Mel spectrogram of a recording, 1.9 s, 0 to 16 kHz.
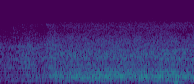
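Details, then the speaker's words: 2024 Flagstaff Shamrock 233S travel trailer furnace fan kicking on underneath after heat is selected on the Coleman Mach thermostat: soft hum swells and settles into an even drone. Normal start; the fan runs a couple of minutes after shutoff. "you hear that kick on underneath there. Now when I shut that off, that takes a couple minutes to cycle through before the fan for the heater will shut off."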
